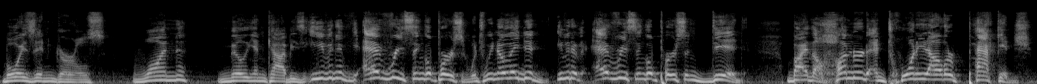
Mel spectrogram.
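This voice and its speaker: A man's voice: sits high, slightly rough. A man hosting an online gaming news show, giving opinionated commentary in an emphatic, theatrical, mocking way.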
